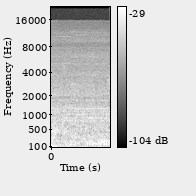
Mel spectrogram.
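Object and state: Nothing is struck.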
